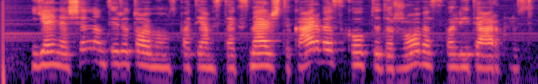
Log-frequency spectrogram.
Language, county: Lithuanian, Panevėžys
